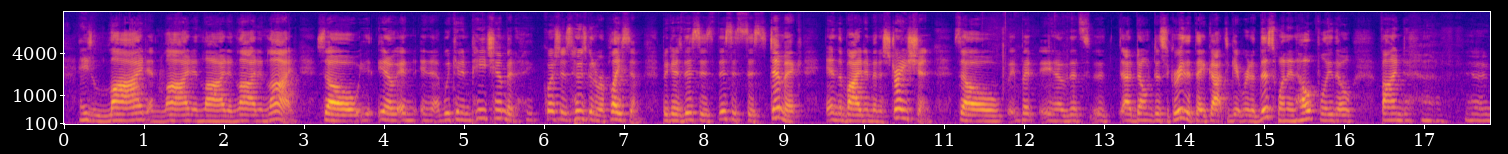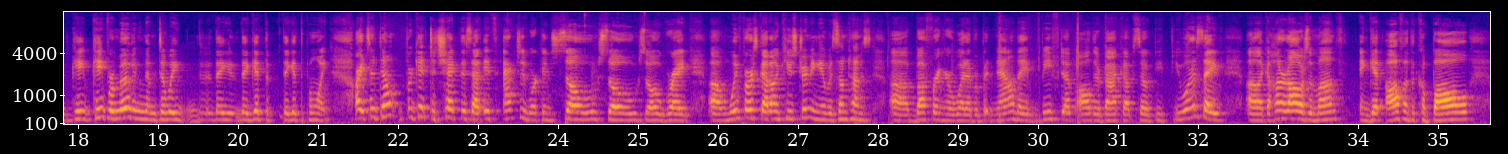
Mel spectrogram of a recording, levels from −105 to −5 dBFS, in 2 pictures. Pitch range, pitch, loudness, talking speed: 195-240 Hz, 215 Hz, -28 LUFS, 220 wpm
